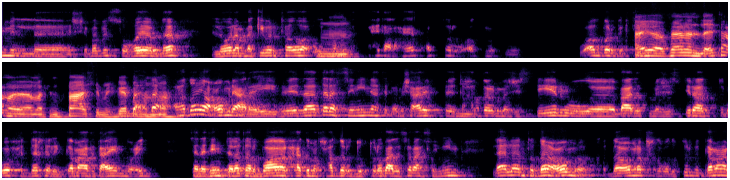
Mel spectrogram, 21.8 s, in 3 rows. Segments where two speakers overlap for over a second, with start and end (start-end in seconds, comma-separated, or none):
none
